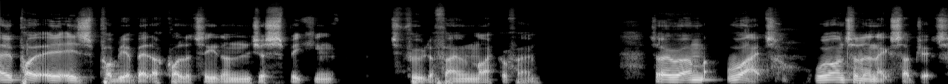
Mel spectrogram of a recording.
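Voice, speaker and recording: A man with an English accent at a moderate pace, with long, frequent pauses, very even loudness and a dry, close sound with no echo. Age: 70s. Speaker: vlogger. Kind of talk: casual vlog monologue. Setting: at home in condo. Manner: halting.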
